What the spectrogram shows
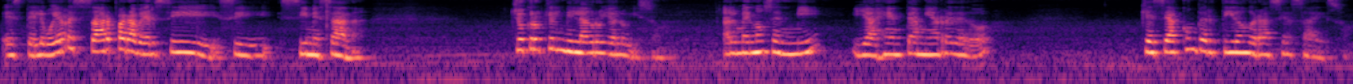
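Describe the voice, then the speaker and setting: Mexican mom, highish voice, earnest emotional faith story, lots of restarts. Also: female voice, measured pace, a little mellow. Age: adult mother. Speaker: guest sharing her faith testimony. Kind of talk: heartfelt testimony in conversation.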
